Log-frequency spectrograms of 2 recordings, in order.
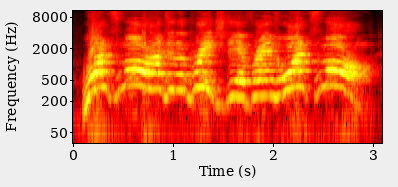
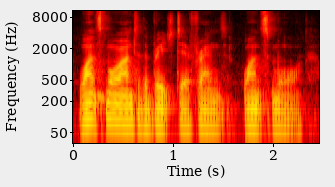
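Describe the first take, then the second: First: It is said loudly and grandly, like addressing an army. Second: It is said plainly and neutrally, at normal volume.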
